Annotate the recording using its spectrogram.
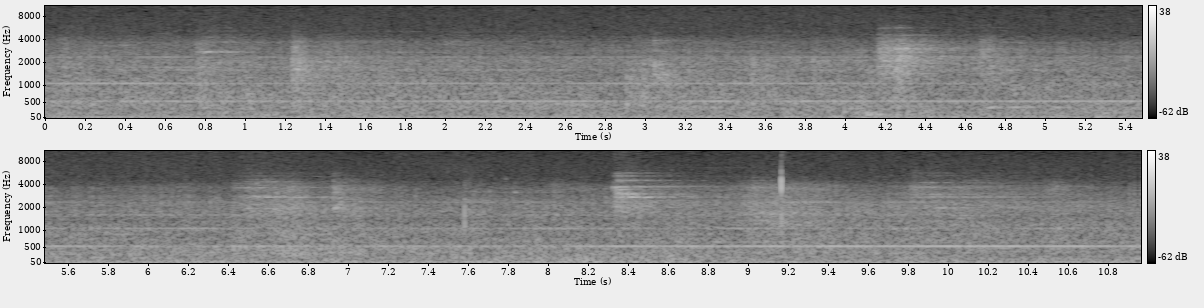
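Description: Container crane's boom hoist machinery running: a steady rumble with a constant whine, while the boom is lowered on its wire ropes. A few faint short rattles come and go over it.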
